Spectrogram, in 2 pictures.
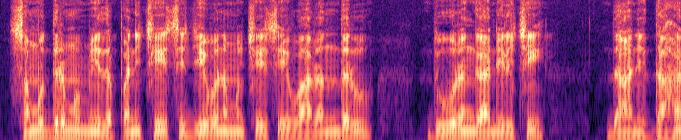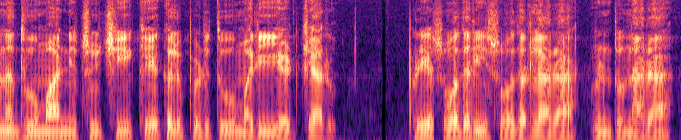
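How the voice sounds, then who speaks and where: A man preaching a scripted sermon on scripture, with a slow, dramatic storytelling delivery. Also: mid-range voice, no room sound, studio quality.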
